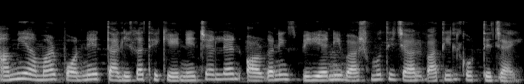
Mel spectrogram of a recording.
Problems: none marked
